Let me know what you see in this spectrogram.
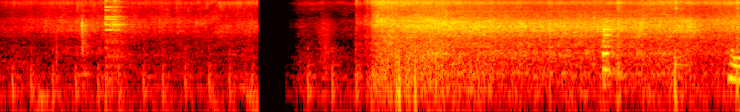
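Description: Paneer cubes frying in butter in a steel kadai: a faint sizzle of melting butter with a light knock about a second in, then, after a brief dropout, a loud steady sizzle as the cubes hit the hot butter.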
